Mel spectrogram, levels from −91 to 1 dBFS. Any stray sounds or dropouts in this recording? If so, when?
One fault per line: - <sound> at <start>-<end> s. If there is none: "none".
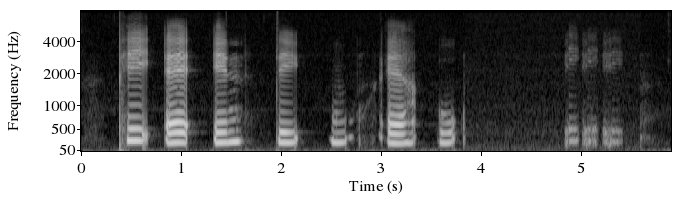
- laugh at 4.8-5.4 s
